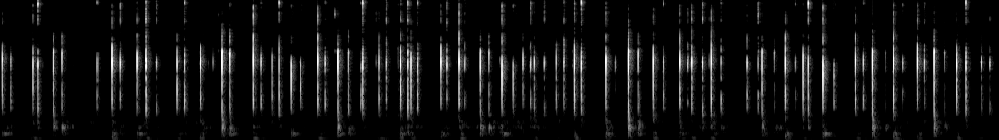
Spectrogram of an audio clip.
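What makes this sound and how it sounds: Fingertips type rapidly on a white, RGB-backlit, compact mechanical keyboard with plastic keycaps and a hollow case. A quiet, steady stream of sharp, bright key clicks and clacks, each dying away almost instantly, runs through the whole clip with brief pauses between bursts.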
